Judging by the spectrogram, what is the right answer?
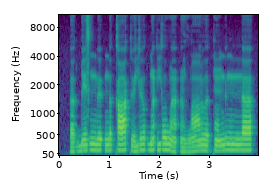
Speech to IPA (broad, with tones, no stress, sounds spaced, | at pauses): ɐ˩˧ ɡ͡b e˧˥ z ŋ͡m ʏ˧ ʔ ŋ ə˧ k ɑ˧˥ k ʏ˩˧ j ʏ˥ o̯ ɡ͡b ə̃˥ ʔ j o˥ w ɐ̃˩˧ ʔ ə̃˩ v w ɑ̃˧˥ β ə˧˥ k õ˧˥ ŋ ʏ˥ ŋ nː ɐ˥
